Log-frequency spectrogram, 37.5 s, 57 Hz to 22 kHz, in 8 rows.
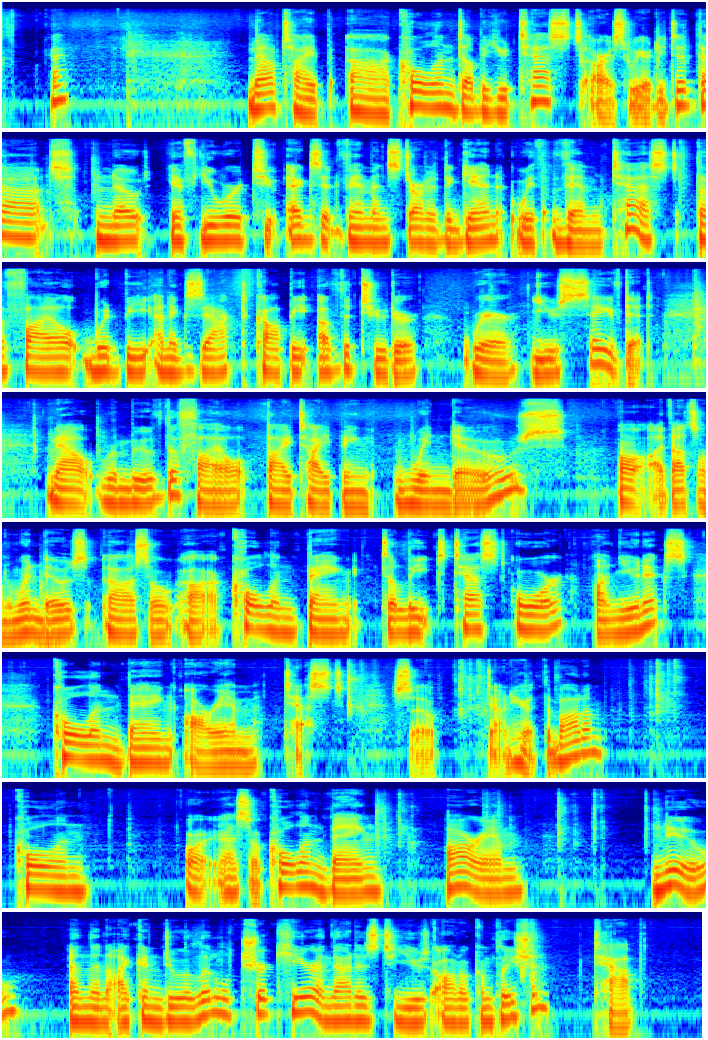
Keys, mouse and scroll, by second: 0.0 Return, 3.9-5.3 typing, 14.3 j, 14.8 j, 15.3 j, 25.8 Escape, 26.6 shift+;, 27.9 shift+1, 30.4-33.0 typing, 36.4 Tab.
